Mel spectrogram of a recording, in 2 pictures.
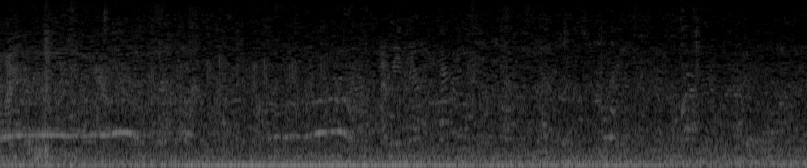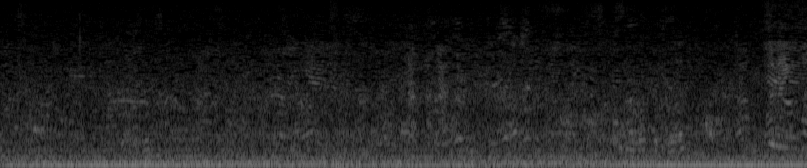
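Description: A crowd of people murmurs and chatters in the background.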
